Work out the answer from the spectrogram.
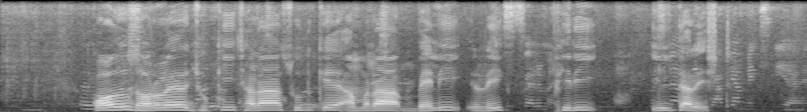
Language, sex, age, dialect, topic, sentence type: Bengali, male, 18-24, Jharkhandi, banking, statement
